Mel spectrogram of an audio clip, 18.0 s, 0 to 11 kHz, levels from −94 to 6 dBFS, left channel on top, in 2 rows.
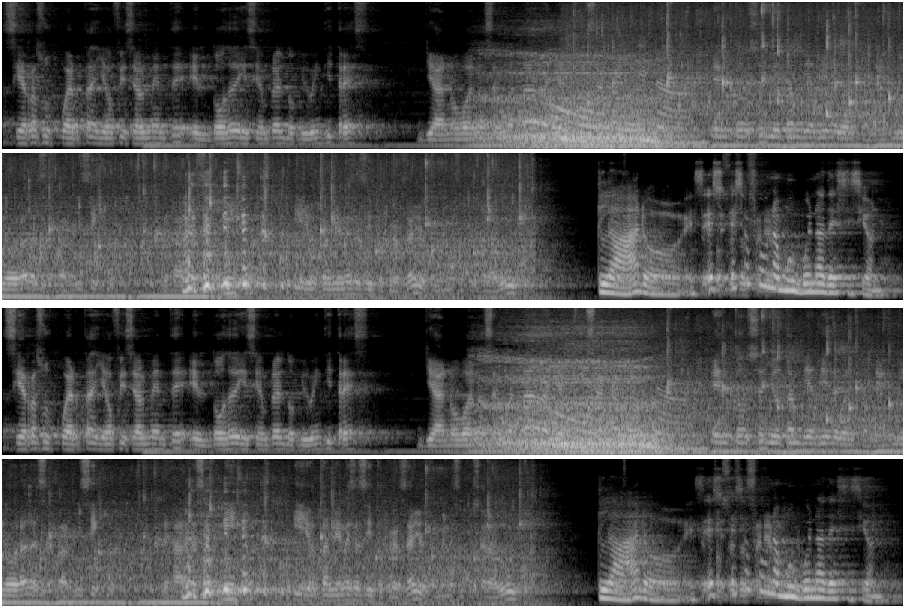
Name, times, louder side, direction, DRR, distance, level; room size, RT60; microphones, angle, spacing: voice 1, 0.0-3.6 4.2-6.4 7.1-10.2 10.6-11.5 11.9-14.2 15.3-15.5 16.0-16.9, right 1 dB, 20° right, 10 dB, 1.1 m, -35 dB
sound 1, 1.4-11.4, left 1 dB, 75° left, 2.1 m, -43 dB
sound 2, 4.6-6.8, right 1 dB, 80° right, 3.4 m, -28 dB
voice 2, 5.4-7.1 10.8-11.5 15.0-17.8, left 2 dB, 55° left, 9 dB, 1.6 m, -27 dB
sound 3, 5.6-14.3, left 3 dB, 25° left, 1.8 m, -38 dB
30.0 x 23.0 x 4.7 m, 1.1 s
head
